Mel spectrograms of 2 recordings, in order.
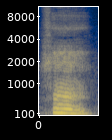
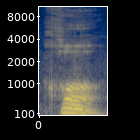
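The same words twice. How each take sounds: First: The syllable is light and thin. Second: The syllable is heavy and emphatic. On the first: The speaker calls it wrong. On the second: The speaker calls it right. "So it is having the hukm of tafkhim. We say for the alif"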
